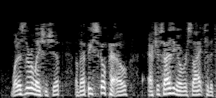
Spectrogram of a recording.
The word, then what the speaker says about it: episkopeo: And it's the word for episkopeo. Episkopeo. E-P-I-S-K-O-P-E-O. Long O. Episkopeo.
